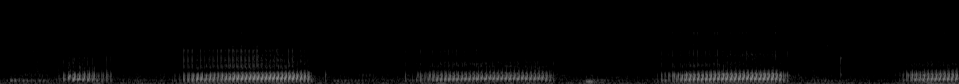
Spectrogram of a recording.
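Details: Pet cat purring in a throaty, vibrating rumble that swells into four strong phases, each about a second long, alternating with softer, breathy stretches; a quiet indoor setting with no other clear sounds.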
